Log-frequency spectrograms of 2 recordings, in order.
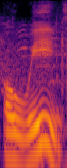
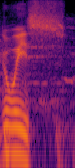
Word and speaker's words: Owies: Actually, I was way off on that. It's Jake Owies. I wouldn't think. Jake Owies. I'm very thankful to Dave McHugh getting some of these pronunciations, because that one I would have been way off.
